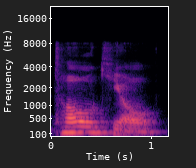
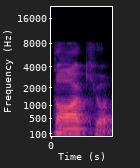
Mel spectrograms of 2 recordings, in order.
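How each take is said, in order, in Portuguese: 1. É pronunciada à maneira inglesa, como Tokyo. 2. É pronunciada à maneira portuguesa, como Tóquio. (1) "tem que fazer o Tokyo" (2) "não é Tóquio, igual a gente fala em, em português"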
